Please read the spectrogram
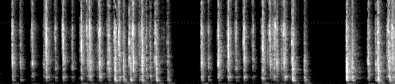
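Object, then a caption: Plastic mechanical keyboard. Fingertips type rapidly on a black plastic mechanical keyboard, producing quick, bright, crisp clicks with very short decay. The taps come in fast bursts separated by two brief pauses.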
